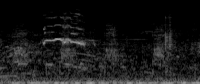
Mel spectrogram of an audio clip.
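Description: A duck gives one short, high-pitched squawk about half a second in, over a steady low background rumble.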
